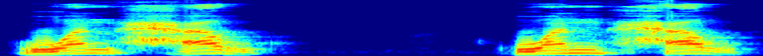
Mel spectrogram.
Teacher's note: اخفاء اس لیے نہیں کیا کیونکہ آگے ہمارے پاس جو اگلا حرف ہے وہ حروف حلقی میں سے ہے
